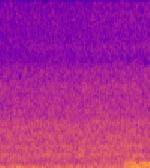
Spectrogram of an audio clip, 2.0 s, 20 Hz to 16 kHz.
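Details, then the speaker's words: Steam engine line at industrial steam museum during warm-through, regulator opened on low-pressure line: continuous loud hiss, faint tone rising near end, from a line drain left open; boiler struggling to hold above 50; steam leak. "we don't need much we just got a little bit just there in the Dover house and we've got a lot of steam coming from somewhere"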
